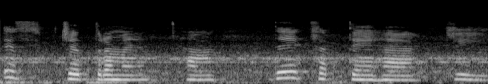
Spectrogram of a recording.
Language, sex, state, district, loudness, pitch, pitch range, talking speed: Hindi, female, Madhya Pradesh, Dhar, -18 LUFS, 215 Hz, 210-250 Hz, 100 wpm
